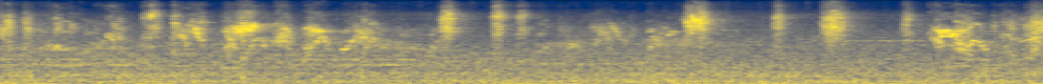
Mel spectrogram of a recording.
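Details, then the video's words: Budgerigars in an aviary colony, a chorus of many birds: scattered sharp chirps and squawks, bright and high, overlapping at irregular intervals over a low steady hum. "budgies bird"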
